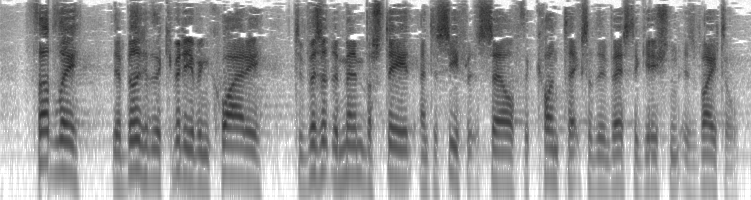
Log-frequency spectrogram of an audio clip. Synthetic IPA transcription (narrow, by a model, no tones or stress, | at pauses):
θɜ˞dˡlˠi | ðiəbɪlˠɪɾiəvðəkʰəmɪʔiəvɪ̃nkʰw̥aɪəɹi | tʰəvɪzɪʔ̚ðəmɛ̃mbə˞steʔə̃ntʰəsifə˞ɪtsɛlˠfðəkʰɔ̃ntʰɛkstəvðiɪ̃ɱvɛstɪɡeʃə̃nɪzvaɪʔəl̩ˠ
